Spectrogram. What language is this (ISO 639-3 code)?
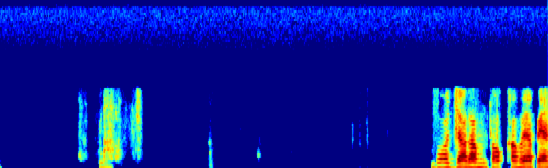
pan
